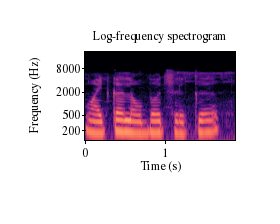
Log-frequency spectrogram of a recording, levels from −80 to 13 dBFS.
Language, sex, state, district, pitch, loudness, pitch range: Tamil, female, Tamil Nadu, Namakkal, 180 Hz, -15 LUFS, 175-185 Hz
